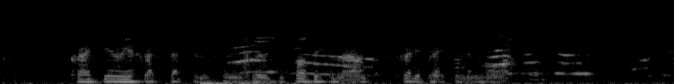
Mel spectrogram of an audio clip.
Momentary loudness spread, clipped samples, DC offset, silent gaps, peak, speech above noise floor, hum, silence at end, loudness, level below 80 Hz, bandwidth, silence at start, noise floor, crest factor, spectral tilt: 14 LU; under 0.1%; under 0.1%; none; -28 dBFS; 22 dB; none; 0 s; -45 LUFS; -56 dBFS; 15.5 kHz; 0.05 s; -65 dBFS; 16 dB; -7 dB/octave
